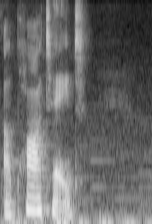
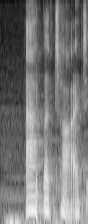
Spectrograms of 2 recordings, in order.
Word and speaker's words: apartheid: finally we've got apartheid apartheid can also be pronounced as apartheid not appetite if you say appetite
